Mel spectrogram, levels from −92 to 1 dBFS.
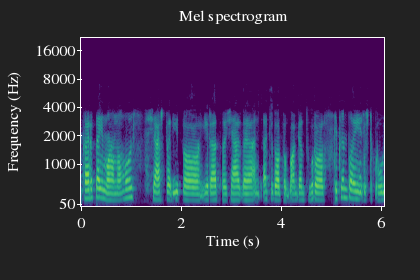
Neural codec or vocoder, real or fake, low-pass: codec, 16 kHz, 2 kbps, FreqCodec, larger model; fake; 7.2 kHz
